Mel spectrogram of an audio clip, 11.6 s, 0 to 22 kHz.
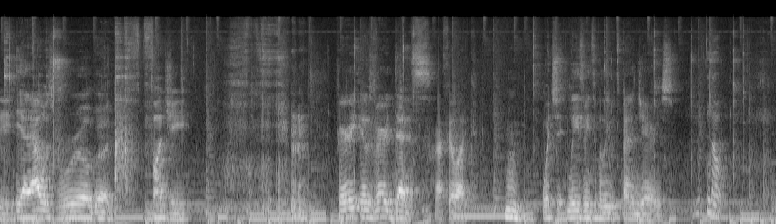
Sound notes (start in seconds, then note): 3.2 slurping sound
